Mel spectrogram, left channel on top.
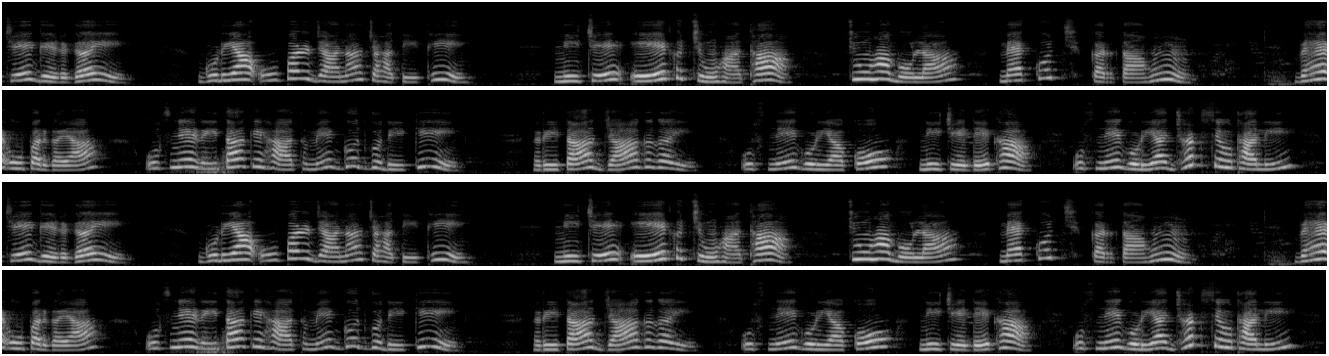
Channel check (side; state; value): both; identical; correlation 1.00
